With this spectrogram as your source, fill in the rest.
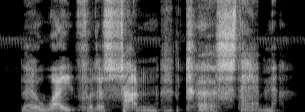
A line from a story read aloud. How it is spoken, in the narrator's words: growled one of the guards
